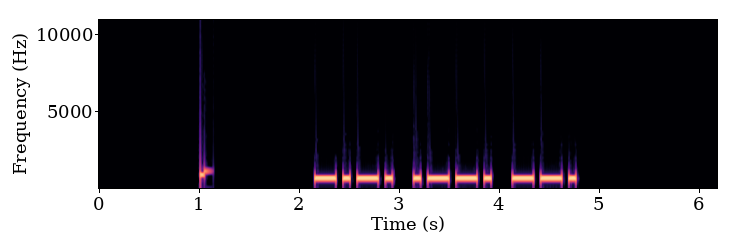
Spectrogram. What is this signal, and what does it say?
Morse code, heard as a keyed tone, about 17 wpm, 700 Hz. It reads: CPG
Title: USA Call Sign Postfixes - 3 Letters 17wpm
